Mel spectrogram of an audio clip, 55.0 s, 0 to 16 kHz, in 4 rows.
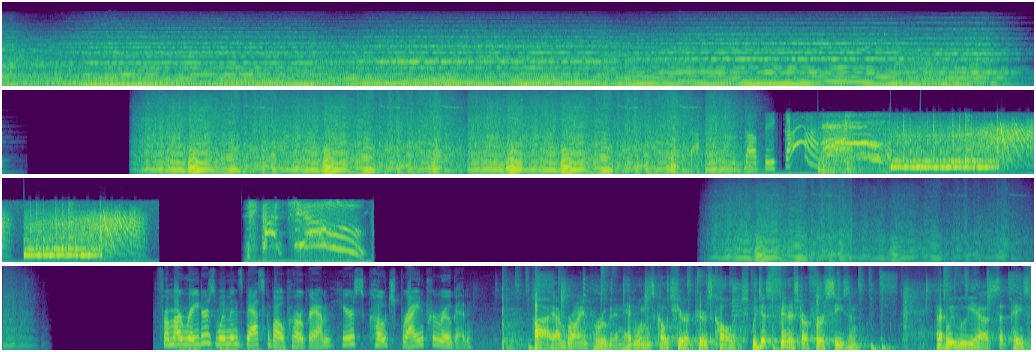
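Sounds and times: cartoon bee buzzing: 15.5 - 24.0, 25.6 - 29.6, 36.9 - 41.9.

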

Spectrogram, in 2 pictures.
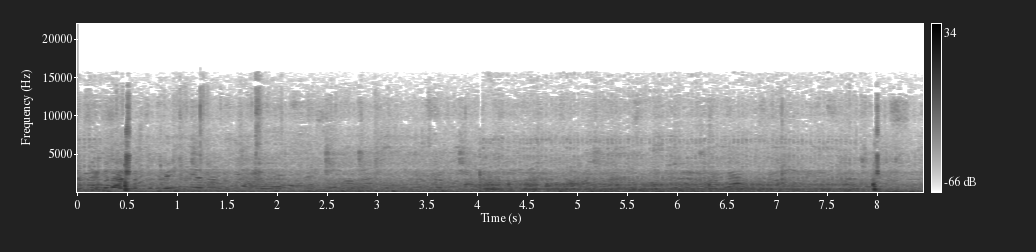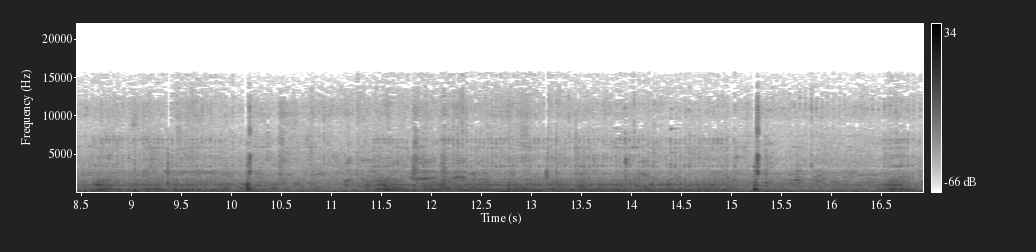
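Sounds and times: passers-by talking: 0.0 - 16.9
low rumble and hum: 3.6 - 16.9.

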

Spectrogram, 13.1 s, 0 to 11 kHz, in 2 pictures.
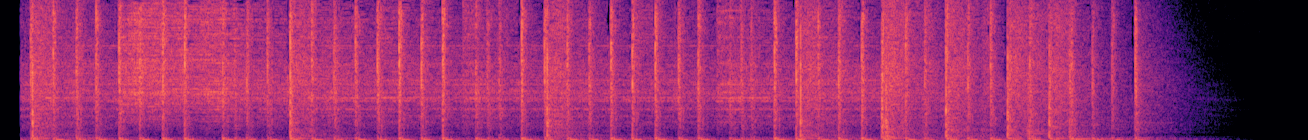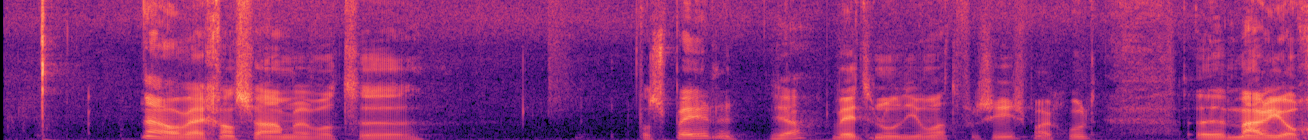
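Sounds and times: drum kit groove: 0.1 - 5.9.

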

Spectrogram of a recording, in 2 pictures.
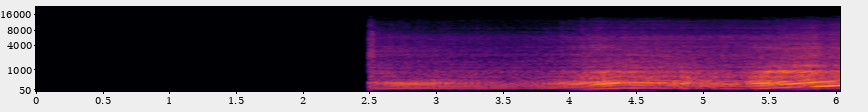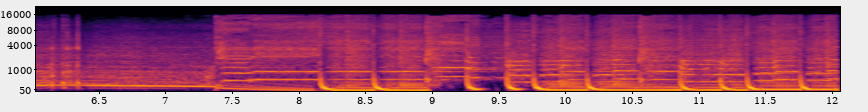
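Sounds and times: car engine accelerating: 2.6 - 9.0
electronic music with heavy bass: 5.6 - 12.0.

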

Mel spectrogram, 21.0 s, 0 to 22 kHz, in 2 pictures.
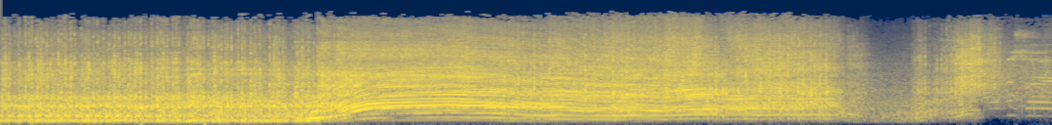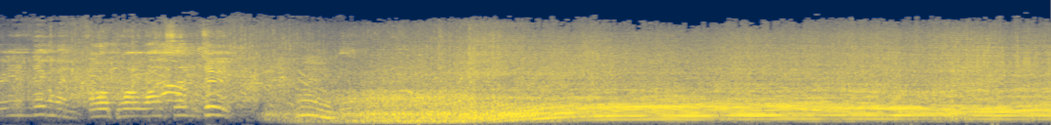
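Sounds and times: truck engine revving: 0.0 - 10.2, 11.1 - 21.0.

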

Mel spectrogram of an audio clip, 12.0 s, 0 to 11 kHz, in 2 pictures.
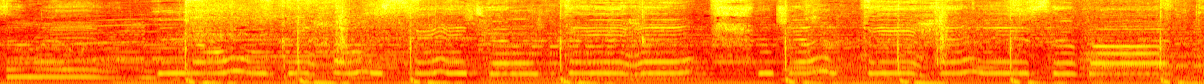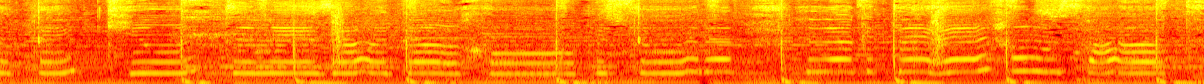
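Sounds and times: ornamented melodic lead line: 0.0 - 12.0
deep bass drum hits: 1.0 - 3.2, 4.0 - 6.2, 7.0 - 9.1.

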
